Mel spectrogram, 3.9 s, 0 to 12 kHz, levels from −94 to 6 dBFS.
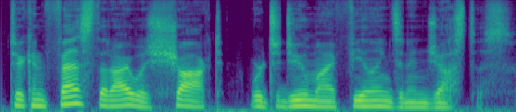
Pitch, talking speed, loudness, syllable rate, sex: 120 Hz, 200 wpm, -18 LUFS, 5.6 syllables/s, male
